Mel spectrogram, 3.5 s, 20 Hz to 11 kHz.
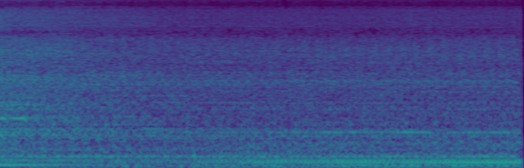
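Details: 2015 Chrysler 300C 5.7 Hemi V8 first start after bearing journal repair, check engine light on: steady, even low idle with smooth unbroken beat, no knocks or ticks; running healthy.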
